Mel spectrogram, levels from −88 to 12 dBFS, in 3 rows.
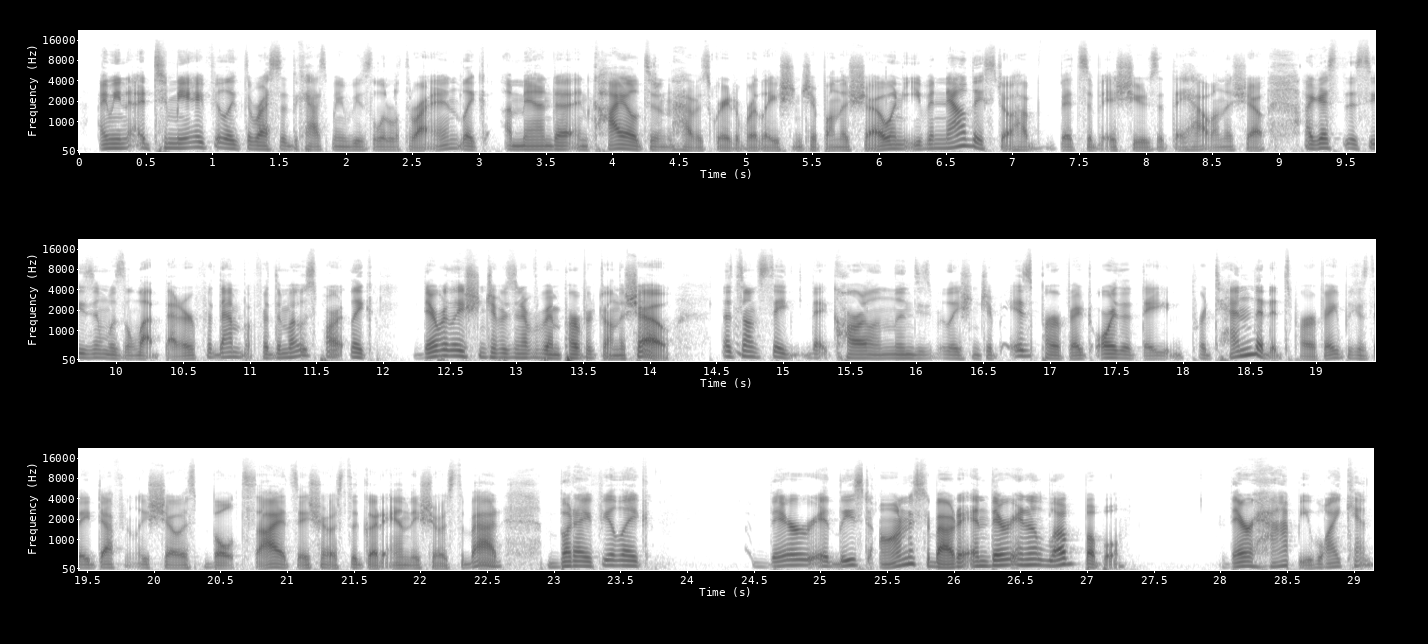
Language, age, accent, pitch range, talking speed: English, 20-39, American, 95-130 Hz, 260 wpm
